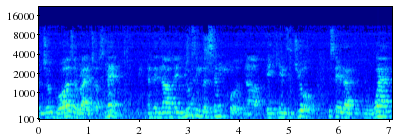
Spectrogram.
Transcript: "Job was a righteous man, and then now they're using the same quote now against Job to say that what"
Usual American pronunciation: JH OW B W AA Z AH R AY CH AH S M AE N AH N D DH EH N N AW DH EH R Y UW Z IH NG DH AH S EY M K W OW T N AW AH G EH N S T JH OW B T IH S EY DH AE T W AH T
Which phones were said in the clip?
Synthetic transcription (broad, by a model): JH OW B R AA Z AH R AY CH AH S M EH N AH N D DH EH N N AW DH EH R Y UW Z IH NG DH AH S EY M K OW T N AW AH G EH N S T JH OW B T IH S EY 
